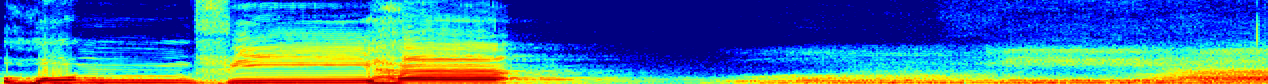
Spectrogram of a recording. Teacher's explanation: disebabkan karena dekatnya makhraj mim dengan Fa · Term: izhar syafawi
